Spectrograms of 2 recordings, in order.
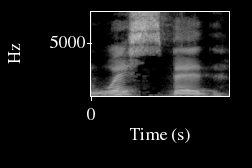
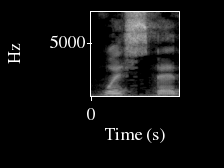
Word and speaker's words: huésped: El huésped. Repitan, el huésped. Wes, as in like Wesley, like the beginning of that, and then ped, huésped, huésped.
